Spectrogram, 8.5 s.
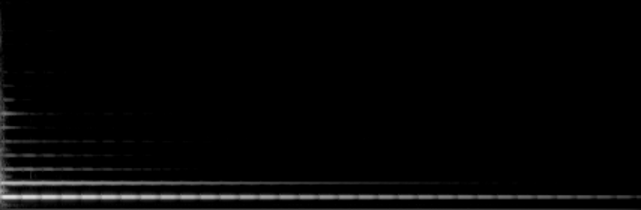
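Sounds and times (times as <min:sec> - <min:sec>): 
Rhodes electric piano fast in C: 0:00.0 - 0:05.0.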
